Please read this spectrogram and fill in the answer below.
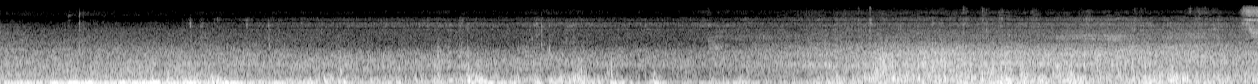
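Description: Wind buffeting the phone's microphone, heaviest in the first second or so, over the hiss of road traffic that swells towards the end.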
